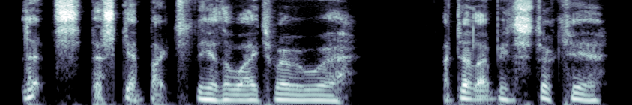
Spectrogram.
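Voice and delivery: low, hushed voice, kept down. A player speaks in character to the group during the game, in a low voice. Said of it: "in a low voice".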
